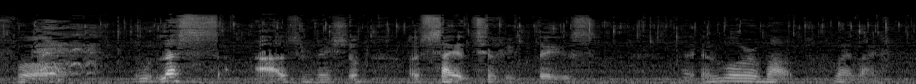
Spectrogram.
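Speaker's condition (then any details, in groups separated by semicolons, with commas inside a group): ALS; still able to talk, articulate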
